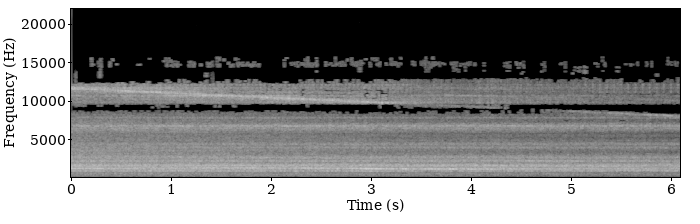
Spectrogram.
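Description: Recorded EMD 16-710G3C diesel prime mover of an SD90/43MAC, played by a LokSound 5 decoder through the model locomotive's small speaker, running steadily with a whine that slowly drops in pitch.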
